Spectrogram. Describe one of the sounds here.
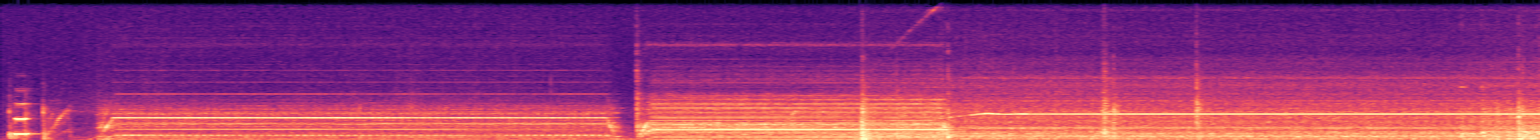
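A printer hums and whirs steadily.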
